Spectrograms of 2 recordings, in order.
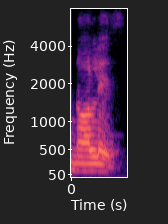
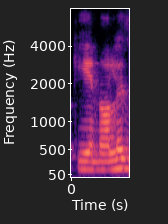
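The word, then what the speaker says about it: knowledge: আজই আপনাকে পাঠিয়ে দিব শব্দের শুরুতে কে এন থাকলে তার উচ্চারণ হবে ন এক্ষেত্রে কে ওয়ান উচ্চারিত থাকবে যেমন নলেজ আমরা কখনো কে নলেজ বলি না এখানে আমরা এই এন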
